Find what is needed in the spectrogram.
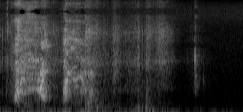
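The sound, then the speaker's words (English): A person coughs in a series of harsh bursts, about three or four in quick succession, loud and raspy, followed by a short throat-clearing sound as it trails off. “I have to cough.”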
